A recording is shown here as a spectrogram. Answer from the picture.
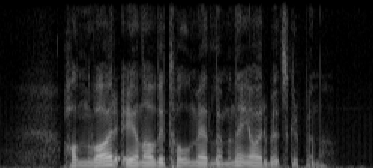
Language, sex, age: Norwegian, male, 22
